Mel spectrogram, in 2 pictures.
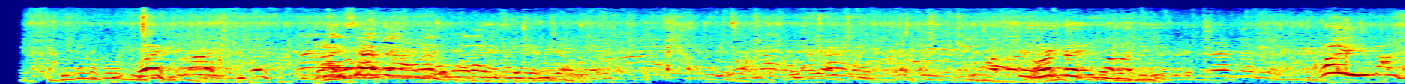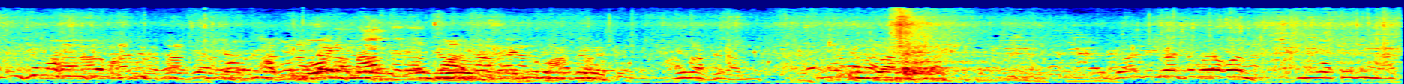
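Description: Water splashes as people wade through a shallow stream.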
